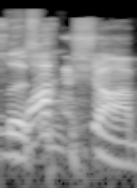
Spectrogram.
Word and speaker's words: Waukesha: I'm not even going to try to pronounce Waukesha. – It's Waukesha, bro.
